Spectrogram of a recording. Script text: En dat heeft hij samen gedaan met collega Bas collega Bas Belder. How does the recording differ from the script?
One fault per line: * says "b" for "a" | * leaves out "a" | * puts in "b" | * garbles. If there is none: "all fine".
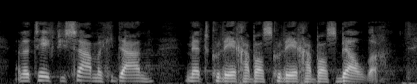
all fine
